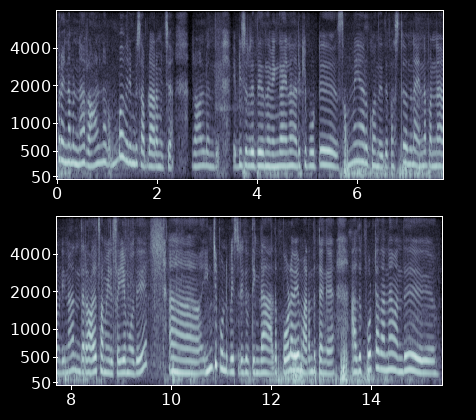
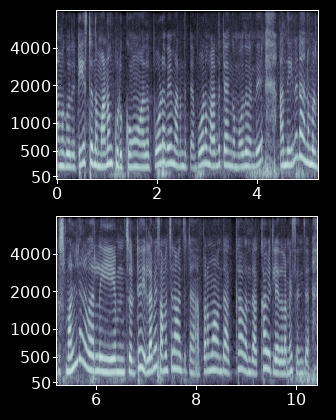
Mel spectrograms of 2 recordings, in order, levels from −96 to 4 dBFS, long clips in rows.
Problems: none marked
